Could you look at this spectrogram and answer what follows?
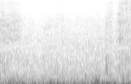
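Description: Strong wind buffets the microphone on a seashore at night during float fishing, a loud, gusty low rumble with faint surf behind it and no voices.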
